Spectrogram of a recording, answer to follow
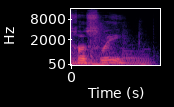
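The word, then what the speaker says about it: Josué: My name's Josue. Wait, it's what? Josue? Josue. Yeah, not like Jose, like everybody says. It's Josue. How do you spell that name?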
